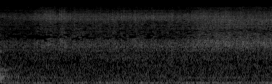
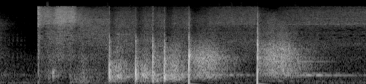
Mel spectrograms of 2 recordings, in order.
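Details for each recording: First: Tubeless tire just mounted on a Tuff carbon XC mountain bike wheel, beads seated with no wobble: a steady, thin, high-pitched hiss of air leaking at the bead; the fix is to shake the wheel to seal it. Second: Used tubeless mountain bike tire being inflated on a rear Tuff carbon XC wheel with sealant and soapy water: a steady rush of air with sharp pops as the beads seat, and no leak afterward.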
